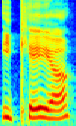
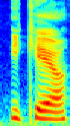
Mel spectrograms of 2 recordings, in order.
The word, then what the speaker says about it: IKEA: So, apparently the correct way to say it is IA. Is it not because it's a Scandinavian brand? Yeah, it's a European brand. So, yes. So, they say it ea.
